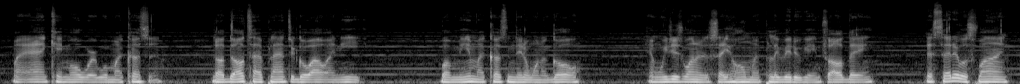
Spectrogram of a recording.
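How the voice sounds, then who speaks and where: A man narrating true horror stories in a calm, even storytelling manner. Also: mid-range voice. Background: faint background music.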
